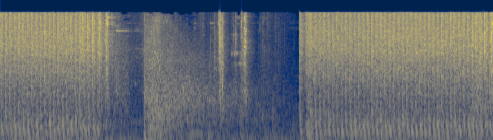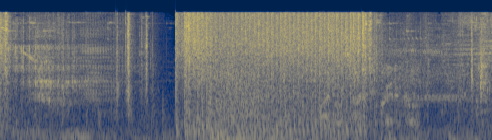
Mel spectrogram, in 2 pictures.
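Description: Automatic gunfire rattles in loud, rapid bursts.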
